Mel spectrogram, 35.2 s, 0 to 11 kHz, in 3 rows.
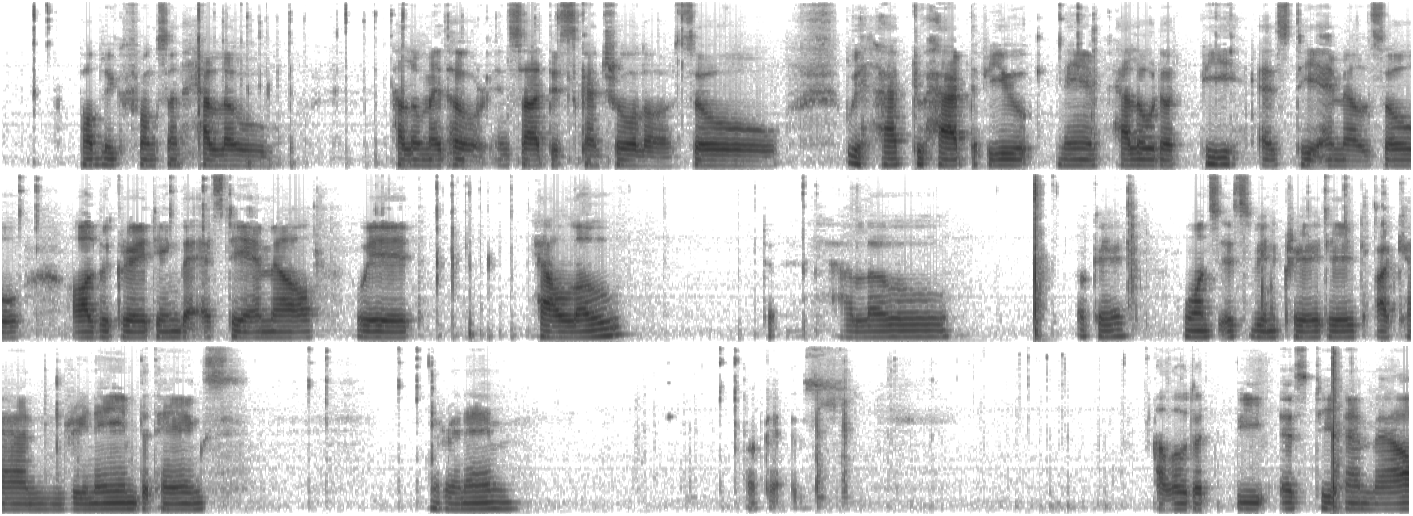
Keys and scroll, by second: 1.5-4.2 typing, 15.2-16.5 typing, 17.9-19.3 typing, 31.1 fn+Left, 31.9 Right, 32.1 Right, 32.3 Right, 32.4 Right, 32.5 Right, 32.7 Right, 33.7 p.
